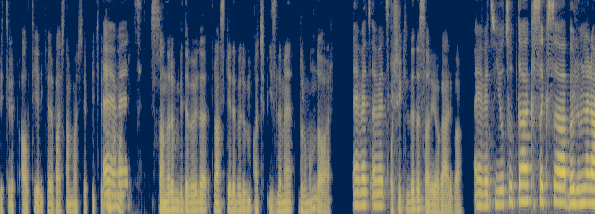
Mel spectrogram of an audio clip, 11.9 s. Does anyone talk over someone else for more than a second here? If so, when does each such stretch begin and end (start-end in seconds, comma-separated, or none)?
none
